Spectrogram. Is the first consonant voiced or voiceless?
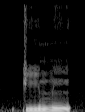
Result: voiceless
